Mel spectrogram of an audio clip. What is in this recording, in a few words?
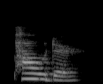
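"powder", English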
